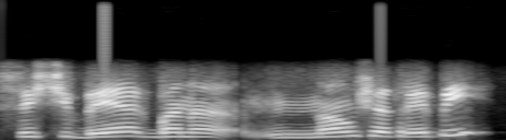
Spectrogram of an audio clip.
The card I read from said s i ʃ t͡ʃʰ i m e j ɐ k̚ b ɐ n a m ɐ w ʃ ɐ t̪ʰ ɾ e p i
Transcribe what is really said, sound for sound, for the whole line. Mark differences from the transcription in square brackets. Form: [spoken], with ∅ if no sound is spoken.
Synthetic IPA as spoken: s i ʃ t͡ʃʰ i [b] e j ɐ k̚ b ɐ n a [n] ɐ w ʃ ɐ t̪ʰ ɾ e p i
